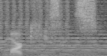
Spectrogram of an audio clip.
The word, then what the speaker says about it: marquis: These smaller lands are the Lycian League, whose numerous territories are independently ruled by a number of marquises. It's pronounced marquis.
